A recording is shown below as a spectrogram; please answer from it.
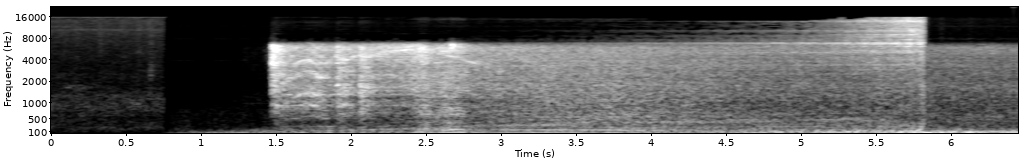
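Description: A vehicle engine starting a little under a second in, then running loudly and steadily with a slight rev.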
